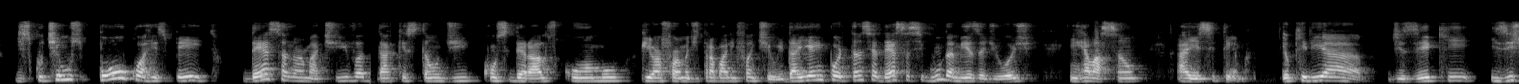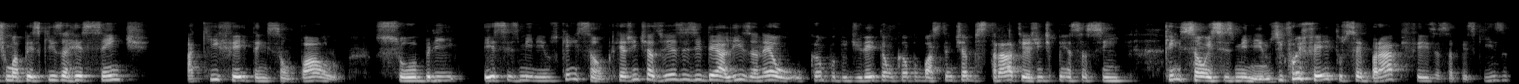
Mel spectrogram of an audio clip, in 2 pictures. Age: 50-69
